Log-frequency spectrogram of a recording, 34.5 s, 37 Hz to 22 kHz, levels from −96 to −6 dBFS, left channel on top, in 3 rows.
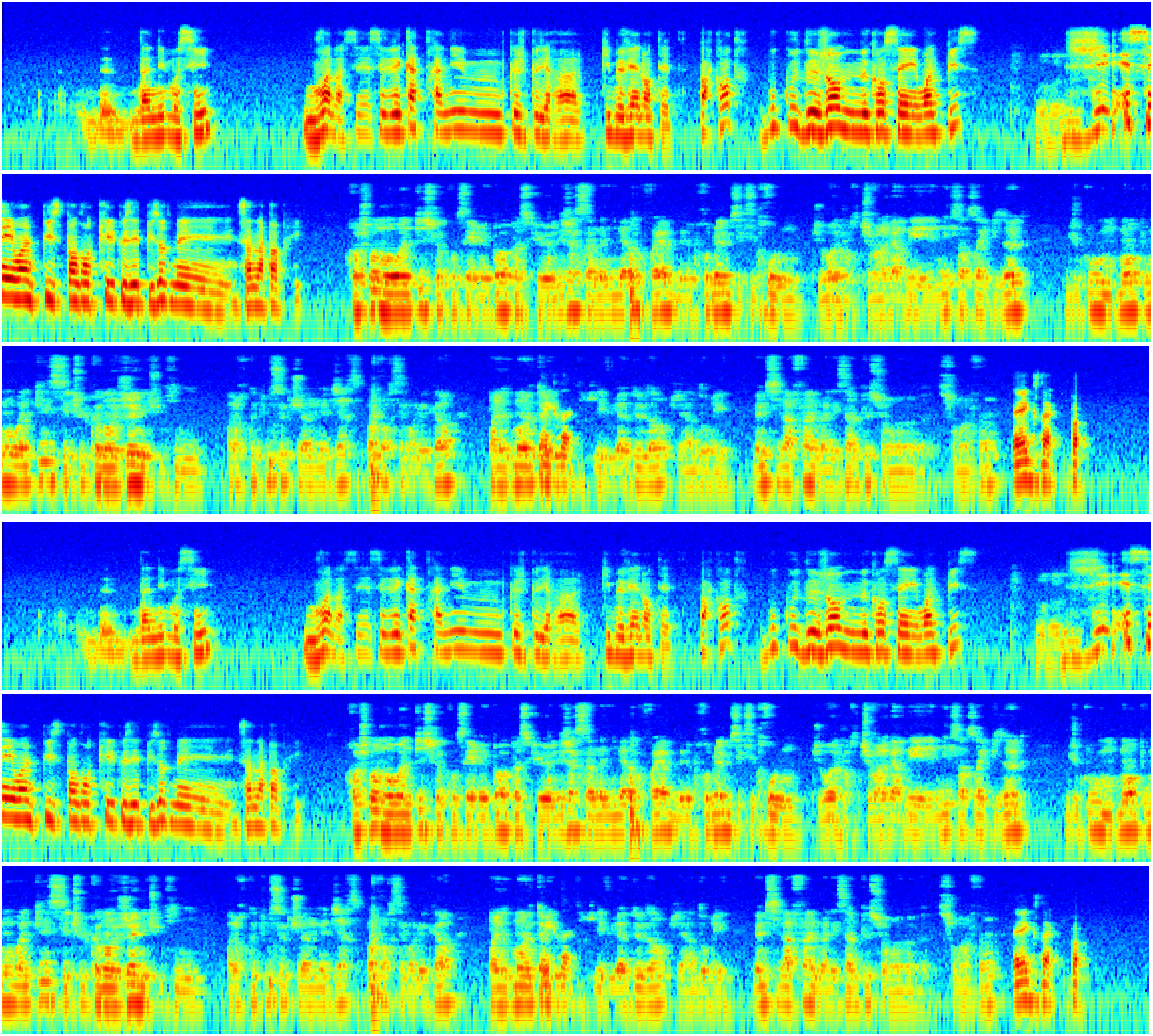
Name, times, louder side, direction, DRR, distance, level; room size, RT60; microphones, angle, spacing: voice 1, 0.8-2.1 3.0-6.7 7.0-9.6 10.6-14.3 28.4-28.7 33.1-33.7, left 4 dB, 35° left, 0.4 m, -21 dB
voice 2, 10.3-10.7 14.9-21.7 22.1-25.0 25.2-27.6 27.8-28.5 28.8-30.2 30.5-32.9 33.6-33.7, left 1 dB, 15° right, 3.1 m, -28 dB
14.0 x 5.6 x 2.7 m
head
